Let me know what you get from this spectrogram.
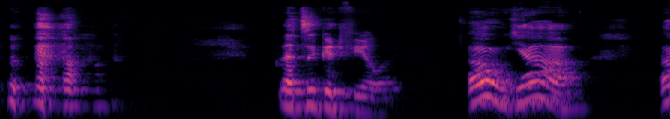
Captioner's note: laughs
